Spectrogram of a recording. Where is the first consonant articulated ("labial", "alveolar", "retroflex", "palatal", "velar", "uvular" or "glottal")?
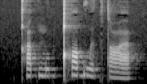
uvular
